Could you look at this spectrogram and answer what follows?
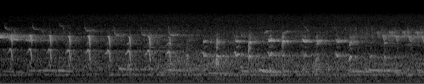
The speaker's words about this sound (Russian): Слышите, словно барашек блеет. Это высоко в голубом небе такует бекас.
